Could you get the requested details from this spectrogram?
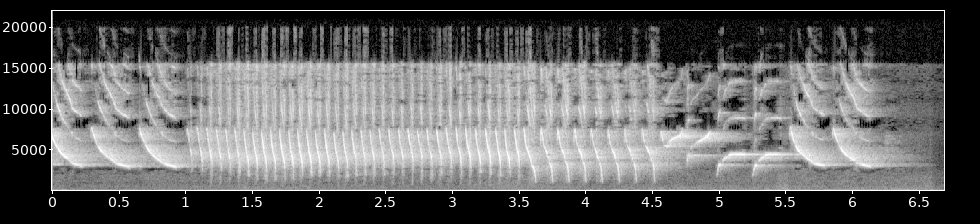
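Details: Canary singing as a tutor for other birds. A few downslurred whistles open into a long rapid trill that slows into separate pulses, followed by short rising chirps and more falling slurs.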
